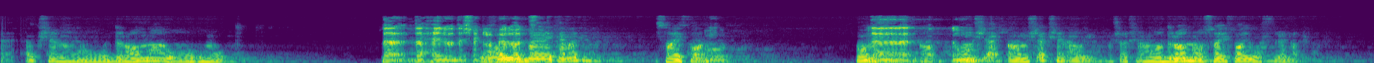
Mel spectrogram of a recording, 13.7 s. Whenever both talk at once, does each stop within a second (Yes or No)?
No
